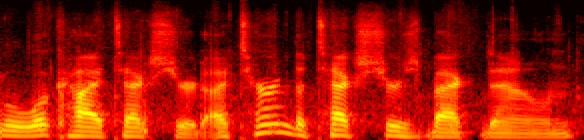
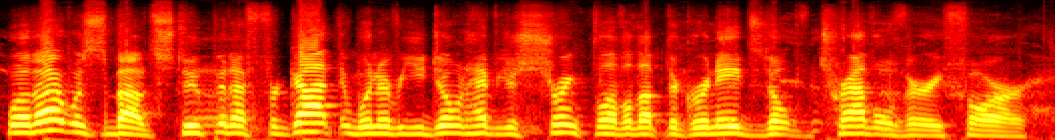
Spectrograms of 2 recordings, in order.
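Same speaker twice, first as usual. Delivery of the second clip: loud; 5 semitones higher, 10 dB louder than usual. Real, not acted. Shaken after a grenade blows.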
